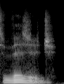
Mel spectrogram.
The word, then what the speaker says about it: visage: And visage, which I want to pronounce like mirage, but it's visage.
